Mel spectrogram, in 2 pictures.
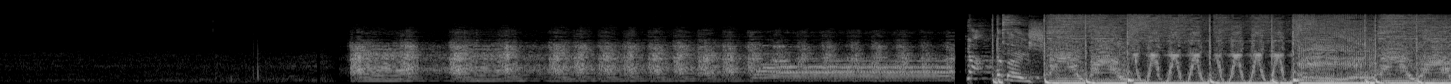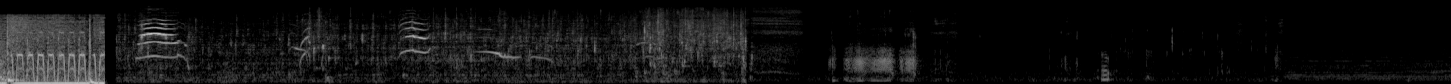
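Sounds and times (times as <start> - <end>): dubstep music: 3.5 - 15.6
cat meowing: 15.8 - 16.4, 18.5 - 20.1.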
